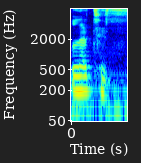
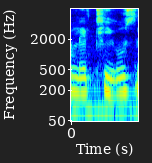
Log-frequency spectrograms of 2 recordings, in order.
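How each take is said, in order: First: "lettuce" said as LET-is, short second vowel; correct lettuce vowel. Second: "lettuce" said as let-THIUS, with a "ew" vowel; common mispronunciation. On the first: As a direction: say "lettuce" ending in a short "tis". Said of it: "ออกว่า lettuce". (ออกเสียง "lettuce" เป็น เล็ต-ทิส) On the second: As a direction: say "lettuce" wrongly, ending in "tews". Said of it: "ไม่ออกเสียงว่า lettuce นะ". (ออกเสียง "lettuce" ผิดเป็น เล็ต-ทิวส์) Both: Shown as a demonstration.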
